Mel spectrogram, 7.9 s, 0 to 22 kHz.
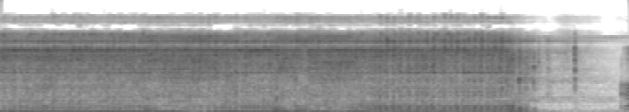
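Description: A rebuilt Stihl TS420 cut-off saw engine runs loud and close, holding a steady, buzzing high-rev roar before suddenly dropping back toward a low idle near the end.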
